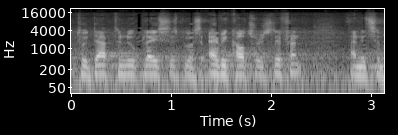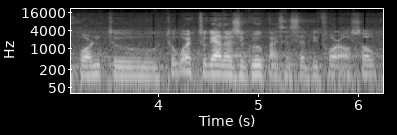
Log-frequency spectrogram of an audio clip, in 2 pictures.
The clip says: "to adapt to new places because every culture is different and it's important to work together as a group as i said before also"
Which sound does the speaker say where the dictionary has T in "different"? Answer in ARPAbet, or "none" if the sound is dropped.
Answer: T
